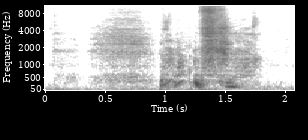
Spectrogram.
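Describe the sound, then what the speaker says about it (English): A single sharp sneeze close to the microphone from a commentator during a live football play-by-play broadcast, preceded by a quick intake of breath. "Just sneezed."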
